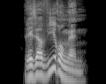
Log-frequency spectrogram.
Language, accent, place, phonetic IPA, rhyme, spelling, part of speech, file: German, Germany, Berlin, [ʁezɛʁˈviːʁʊŋən], -iːʁʊŋən, Reservierungen, noun, De-Reservierungen.ogg
- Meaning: plural of Reservierung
